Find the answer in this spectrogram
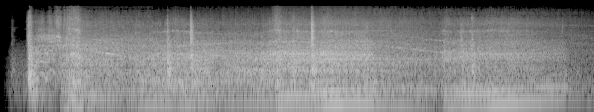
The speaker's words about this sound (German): Ich bin das große Müllauto. Die Mülltonnen werden in meinen dicken Bauch geleert. Dann fahre ich den Müll zur Müllkippe.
